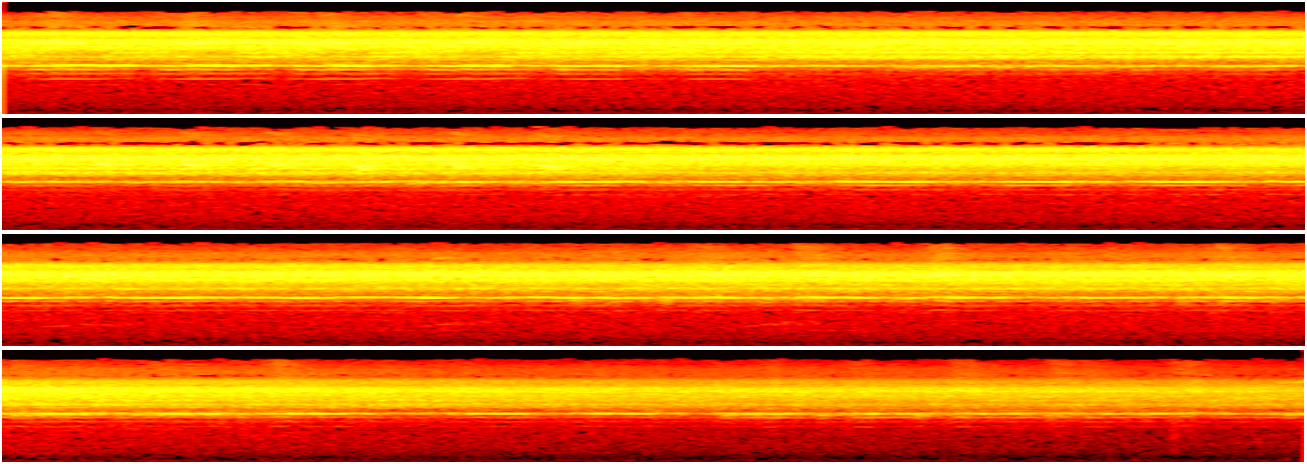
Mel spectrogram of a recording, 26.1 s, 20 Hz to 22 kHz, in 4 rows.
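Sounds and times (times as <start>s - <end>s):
cicada chorus drone: 0.0s - 26.0s.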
